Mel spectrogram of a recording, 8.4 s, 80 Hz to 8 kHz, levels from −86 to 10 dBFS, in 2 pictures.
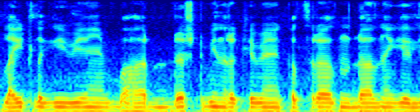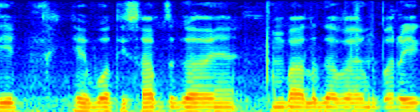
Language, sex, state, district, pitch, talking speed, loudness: Hindi, male, Rajasthan, Bikaner, 110 Hz, 190 wpm, -16 LUFS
